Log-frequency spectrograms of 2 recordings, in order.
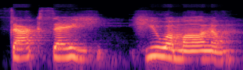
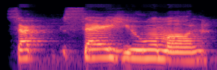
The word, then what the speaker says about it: Sacsayhuaman: know how to say this one such as Sacsayhuaman in Peru it's si si si y hu am aan Sacsayhuaman in Peru the temple of Jupiter and Lebanon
